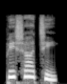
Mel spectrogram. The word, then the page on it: ಪಿಶಾಚ: kannada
